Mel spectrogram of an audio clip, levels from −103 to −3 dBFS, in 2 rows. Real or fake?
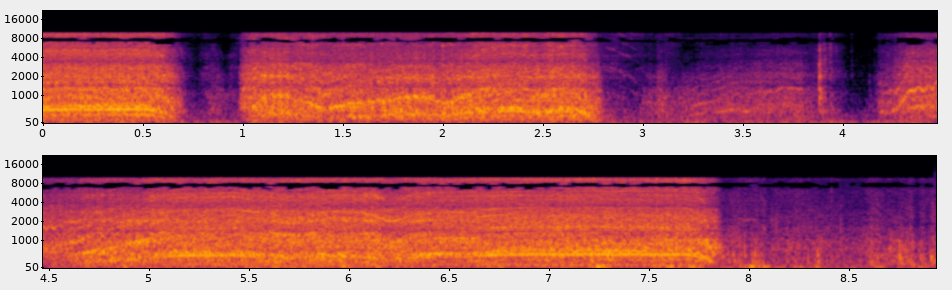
real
